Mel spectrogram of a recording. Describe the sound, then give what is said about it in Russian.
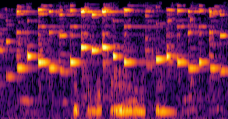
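Mobile phone ringtone, an electronic melody of rapid, evenly pulsed notes repeating steadily at moderate loudness, with no talk. “Сейчас, секунду, подождите, я возьму сотовый, отвечу, одну секунду.”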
